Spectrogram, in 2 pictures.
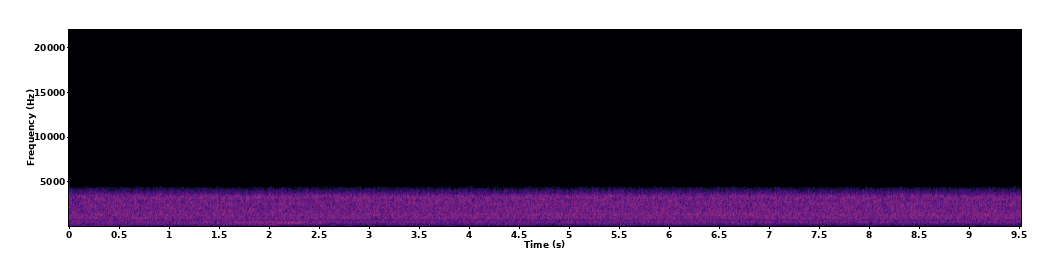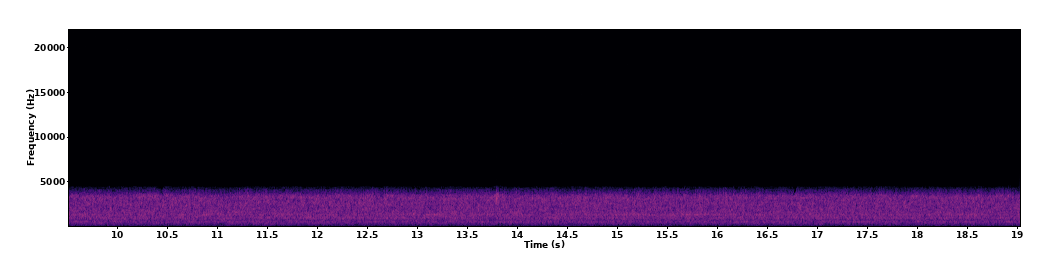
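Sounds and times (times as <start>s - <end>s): steady background noise: 0.0s - 19.0s.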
